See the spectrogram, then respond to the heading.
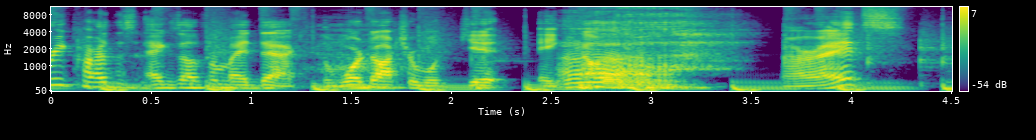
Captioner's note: inhales deeply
